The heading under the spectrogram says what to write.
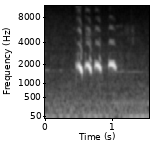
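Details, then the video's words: Four short, clear whistled notes in a quick even series, the last slightly longer, from a female white-cheeked laughingthrush of subspecies lugens used for training males to sing; the background is otherwise quiet. "Khướu Mái Ro Ro Kích Trống Căng Lửa Khướu Bạc Má Mái Ro , Tiếng Chim Khướu Bạc Má Mái"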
